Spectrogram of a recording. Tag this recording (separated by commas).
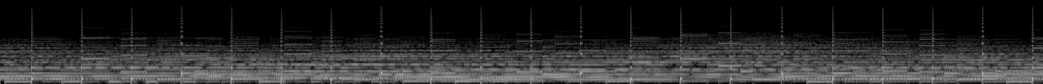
Harpsichord, Music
